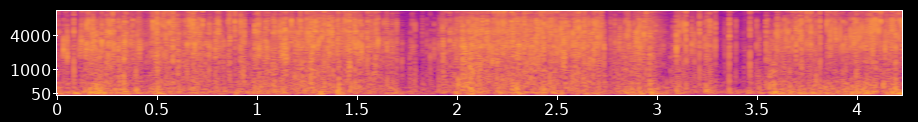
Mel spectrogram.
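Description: An empty, thin, clear transparent plastic bag is held up and crumpled by hand, producing a steady, dense crinkling and crackling that is bright and hissy. The rustle runs almost continuously, briefly softening twice before picking back up.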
